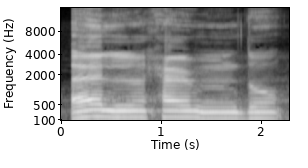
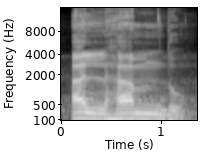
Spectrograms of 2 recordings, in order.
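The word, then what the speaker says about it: الحمد: রাজিম বিসমিল্লাহির রাহমানির রাহিম আলহামদু আলহামদু দেখেন অনেকেই পড়েন আলহামদু এটাকে মানে বড় করে পড়েন না এটা হচ্ছে ছোট হা গলার মাঝখান থেকে উচ্চারণ হবে এটা হাঁ ঠিক আছে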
